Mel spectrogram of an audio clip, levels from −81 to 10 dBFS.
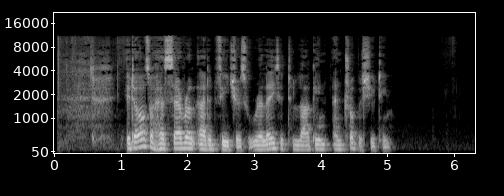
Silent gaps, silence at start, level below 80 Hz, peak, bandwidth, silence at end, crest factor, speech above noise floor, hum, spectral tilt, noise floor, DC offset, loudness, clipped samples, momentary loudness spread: none; 0.05 s; -56 dBFS; 0 dBFS; 11.5 kHz; 1.3 s; 16 dB; 50 dB; none; -4 dB/octave; -65 dBFS; under 0.1%; -14 LUFS; under 0.1%; 16 LU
